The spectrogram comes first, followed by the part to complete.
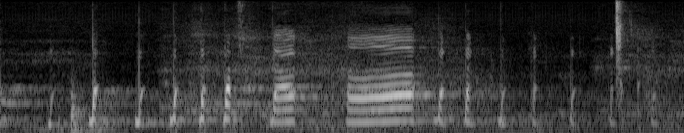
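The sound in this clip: A human voice imitates geese with many short, clucking honks in an uneven rhythm and a couple of longer held calls.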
